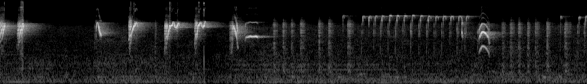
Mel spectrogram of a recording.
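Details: Konin, a prinia, sings sharp high notes spaced about half a second apart, then a long fast trill of thin ticking notes with a high whistle and a downslurred note.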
